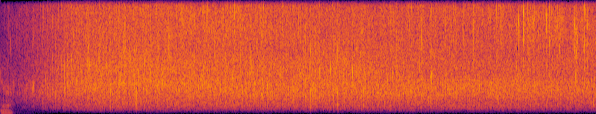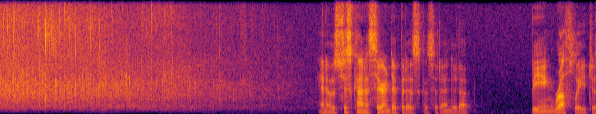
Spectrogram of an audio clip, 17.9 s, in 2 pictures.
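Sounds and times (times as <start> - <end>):
recorded processed audience clapping: 0.0 - 13.5
speech: 13.8 - 16.1, 16.9 - 17.8.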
